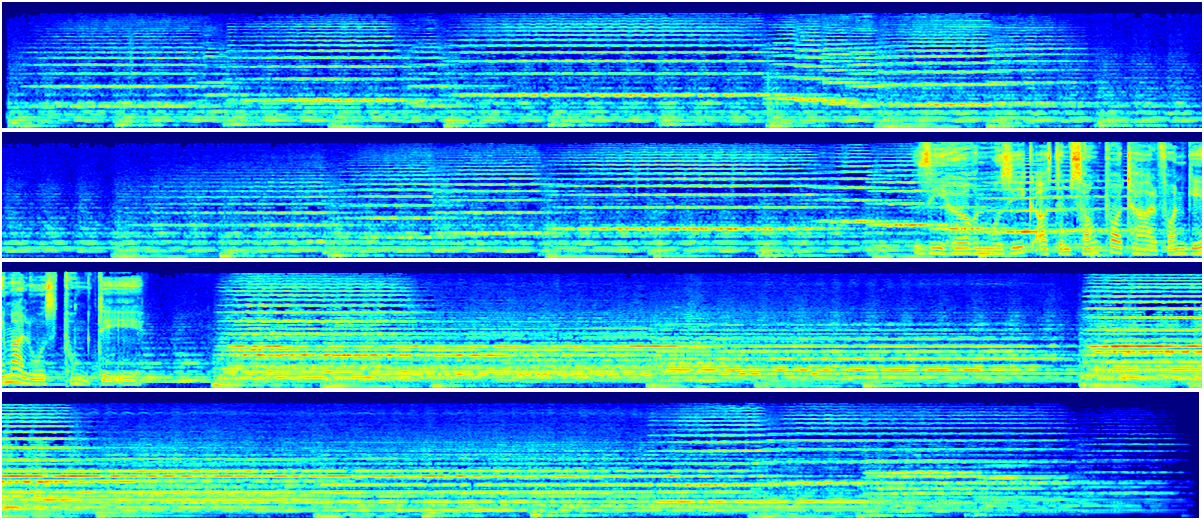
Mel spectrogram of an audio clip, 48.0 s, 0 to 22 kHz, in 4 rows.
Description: Klassische Musik - Perlen der Klassik
Musikstil: Klassik
Tempo: 83 bpm
Tonart: F-Dur
Charakter: ruhig, entspannend
Instrumentierung: Orchester, Klavier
